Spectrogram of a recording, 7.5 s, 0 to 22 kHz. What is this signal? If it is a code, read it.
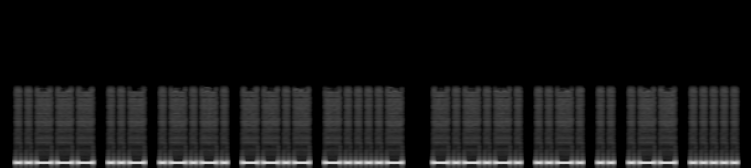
Morse code, heard as a keyed tone, about 23 wpm, 800 Hz. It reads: 2U<AR>Q- ;FIW5
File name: morse mp3 / revision19-vitesse 22 mots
